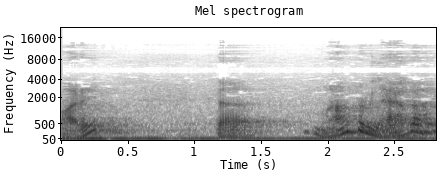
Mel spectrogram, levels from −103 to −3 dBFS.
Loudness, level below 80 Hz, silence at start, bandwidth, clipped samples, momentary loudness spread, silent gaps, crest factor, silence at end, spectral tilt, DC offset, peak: -30 LUFS; -38 dBFS; 0 s; 13.5 kHz; under 0.1%; 16 LU; none; 18 dB; 0 s; -8.5 dB/octave; under 0.1%; -12 dBFS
